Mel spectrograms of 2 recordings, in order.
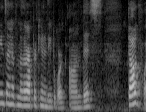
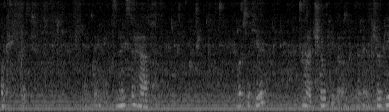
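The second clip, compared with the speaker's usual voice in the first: quiet; 17 dB quieter than usual. Real, not acted. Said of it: "had to be pretty quiet upstairs".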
